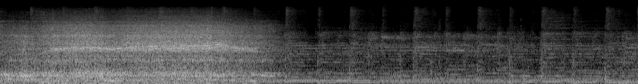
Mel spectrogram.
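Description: Countertop blender motor running, blending fresh fruit and rum with no ice, a steady whine over a rough churning noise; it shuts off after about two and a half seconds.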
